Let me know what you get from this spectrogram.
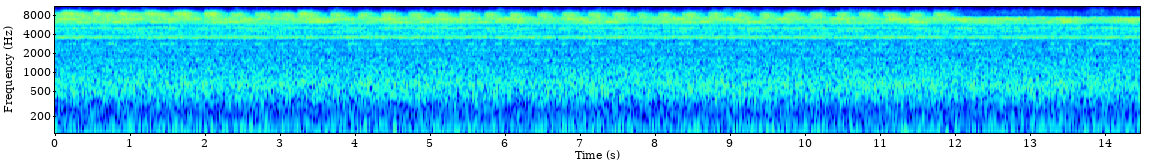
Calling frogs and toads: none
Atlantic Forest, Brazil, 8:45pm

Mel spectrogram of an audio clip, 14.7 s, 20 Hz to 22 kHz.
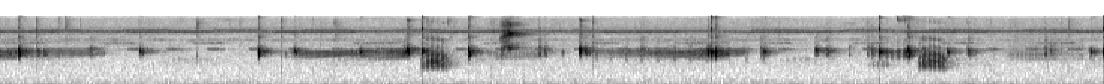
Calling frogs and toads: Pithecopus azureus, waxy monkey tree frog (Phyllomedusa sauvagii), lesser tree frog (Dendropsophus minutus)
Cerrado, Brazil, 3:15am

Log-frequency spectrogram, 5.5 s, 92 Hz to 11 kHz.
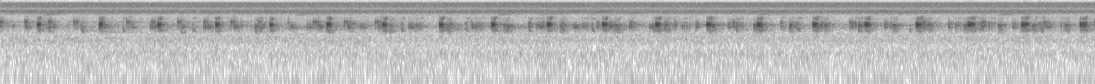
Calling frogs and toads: Cochran's lime tree frog (Sphaenorhynchus surdus)
Atlantic Forest, Brazil, 6:15pm

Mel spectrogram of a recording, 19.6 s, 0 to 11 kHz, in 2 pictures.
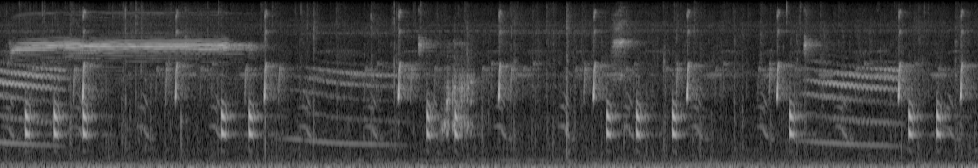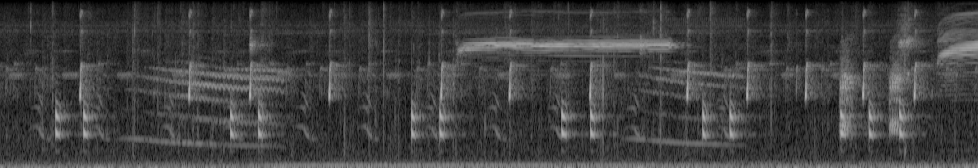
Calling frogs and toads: menwig frog (Physalaemus albonotatus), Elachistocleis matogrosso, Physalaemus cuvieri, pointedbelly frog (Leptodactylus podicipinus), Cuyaba dwarf frog (Physalaemus nattereri), dwarf tree frog (Dendropsophus nanus), Chaco tree frog (Boana raniceps)
Cerrado, Brazil, 7:00pm

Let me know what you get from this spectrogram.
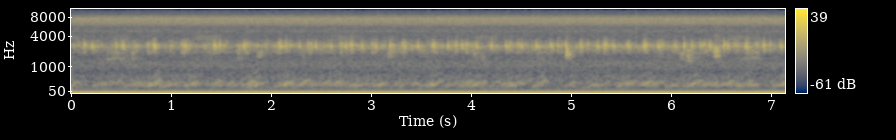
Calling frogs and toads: Leptodactylus latrans, Cochran's lime tree frog (Sphaenorhynchus surdus), Bischoff's tree frog (Boana bischoffi), Scinax perereca
Atlantic Forest, Brazil, 4:00am

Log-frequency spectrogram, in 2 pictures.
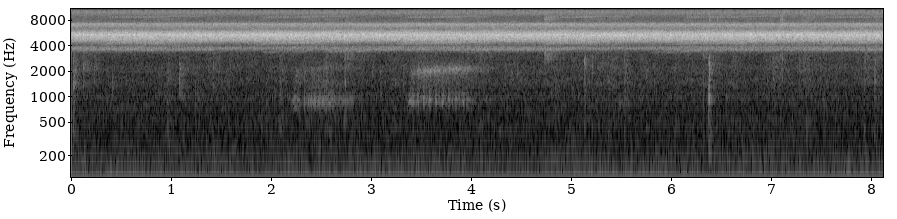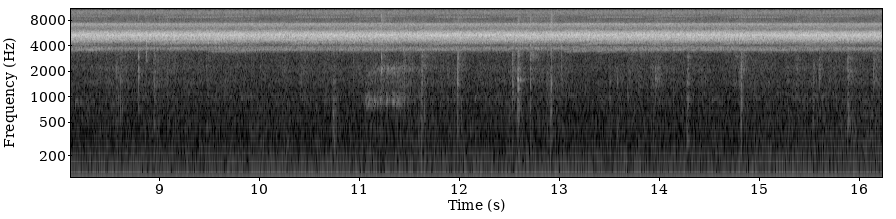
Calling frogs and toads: Boana albopunctata
Cerrado, Brazil, 5:00am

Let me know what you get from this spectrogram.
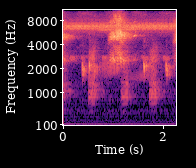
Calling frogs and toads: lesser tree frog (Dendropsophus minutus), Pithecopus azureus, Scinax fuscovarius
Cerrado, Brazil, 11:15pm

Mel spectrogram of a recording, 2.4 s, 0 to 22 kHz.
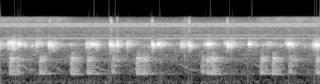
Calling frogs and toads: blacksmith tree frog (Boana faber), two-colored oval frog (Elachistocleis bicolor), Cochran's lime tree frog (Sphaenorhynchus surdus)
Atlantic Forest, Brazil, 9:00pm

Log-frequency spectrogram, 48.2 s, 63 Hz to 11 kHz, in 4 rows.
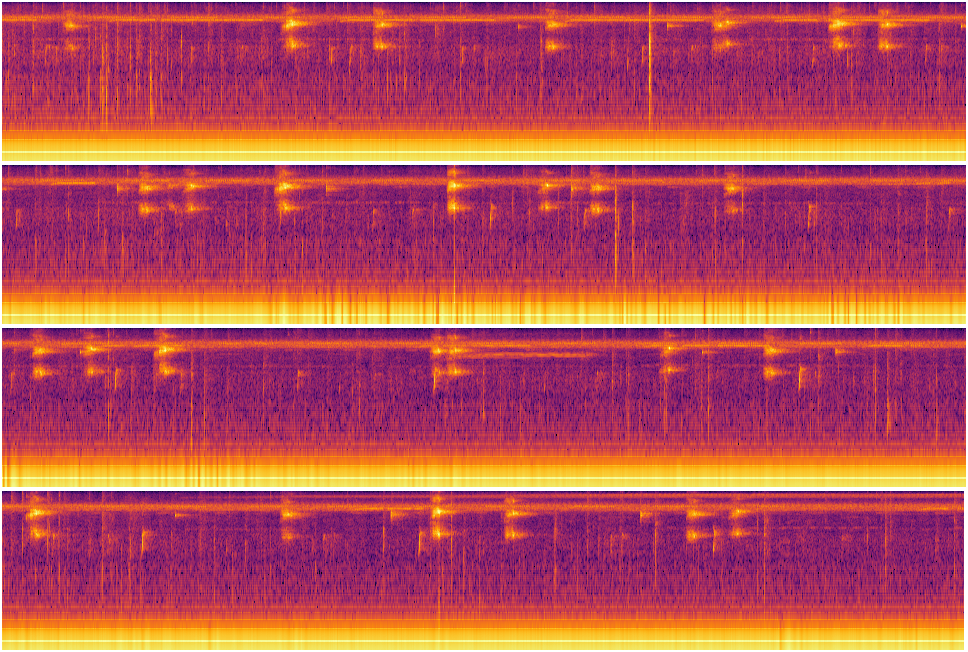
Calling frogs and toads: lesser tree frog (Dendropsophus minutus), dwarf tree frog (Dendropsophus nanus), pointedbelly frog (Leptodactylus podicipinus), Elachistocleis matogrosso
Cerrado, Brazil, 12:30am

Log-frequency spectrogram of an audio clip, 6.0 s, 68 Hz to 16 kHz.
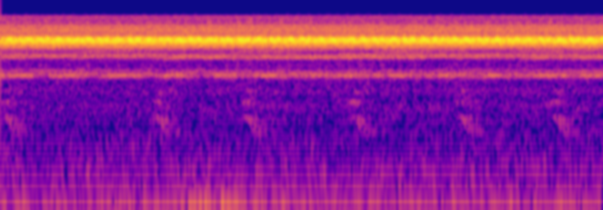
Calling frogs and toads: Physalaemus cuvieri
Cerrado, Brazil, 9:00pm

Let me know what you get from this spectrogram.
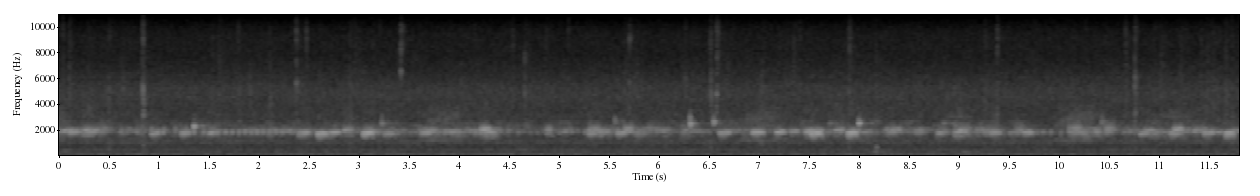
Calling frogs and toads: Bischoff's tree frog (Boana bischoffi), Scinax perereca, Cochran's lime tree frog (Sphaenorhynchus surdus), Leptodactylus latrans
Atlantic Forest, Brazil, 1:15am

